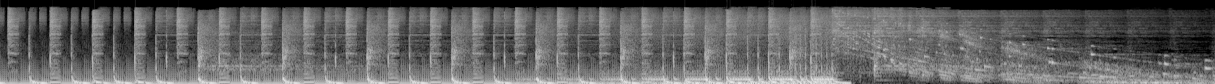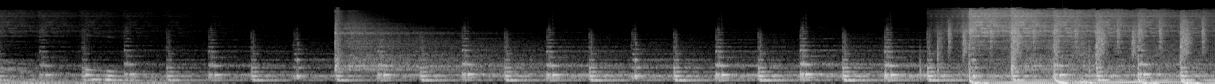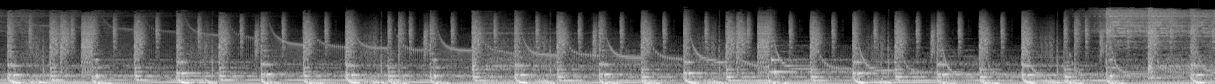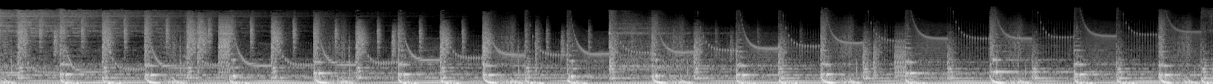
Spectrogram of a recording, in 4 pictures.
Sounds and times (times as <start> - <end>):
Soundtrack music: 0.0 - 48.5.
